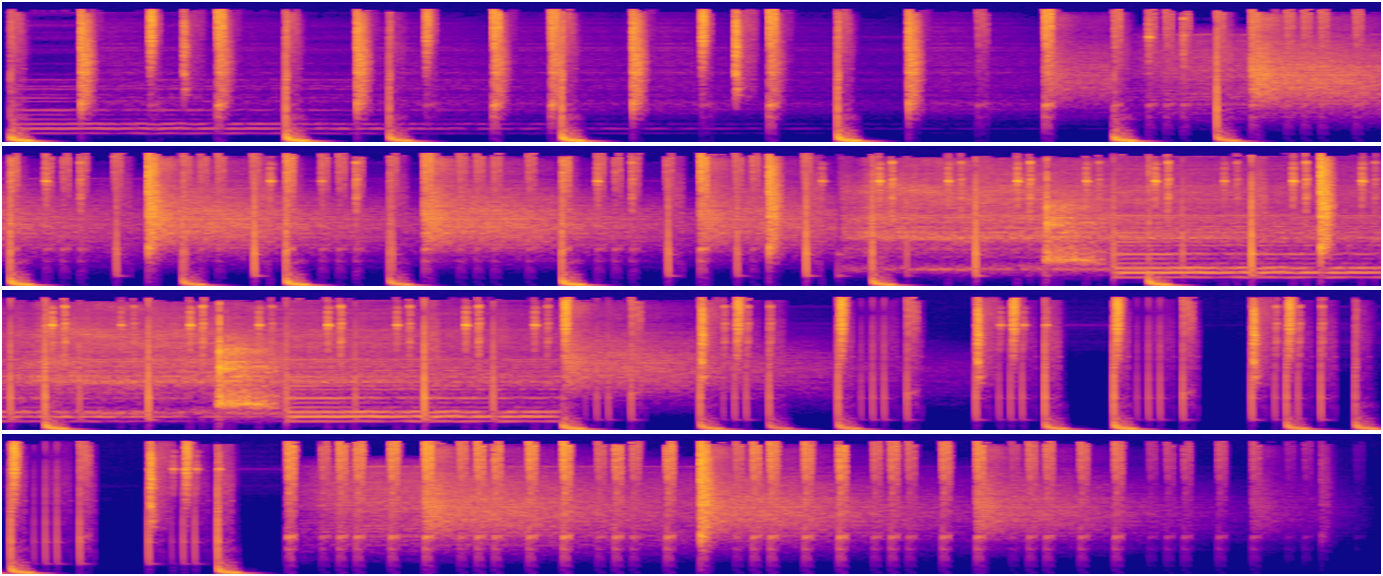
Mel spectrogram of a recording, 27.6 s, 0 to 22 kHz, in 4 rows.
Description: • 10 个循环
• 16 个单次采样（已映射到 MIDI 格式）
